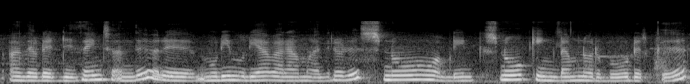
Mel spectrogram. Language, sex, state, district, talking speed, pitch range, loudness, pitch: Tamil, female, Tamil Nadu, Chennai, 130 wpm, 175-210 Hz, -14 LUFS, 185 Hz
